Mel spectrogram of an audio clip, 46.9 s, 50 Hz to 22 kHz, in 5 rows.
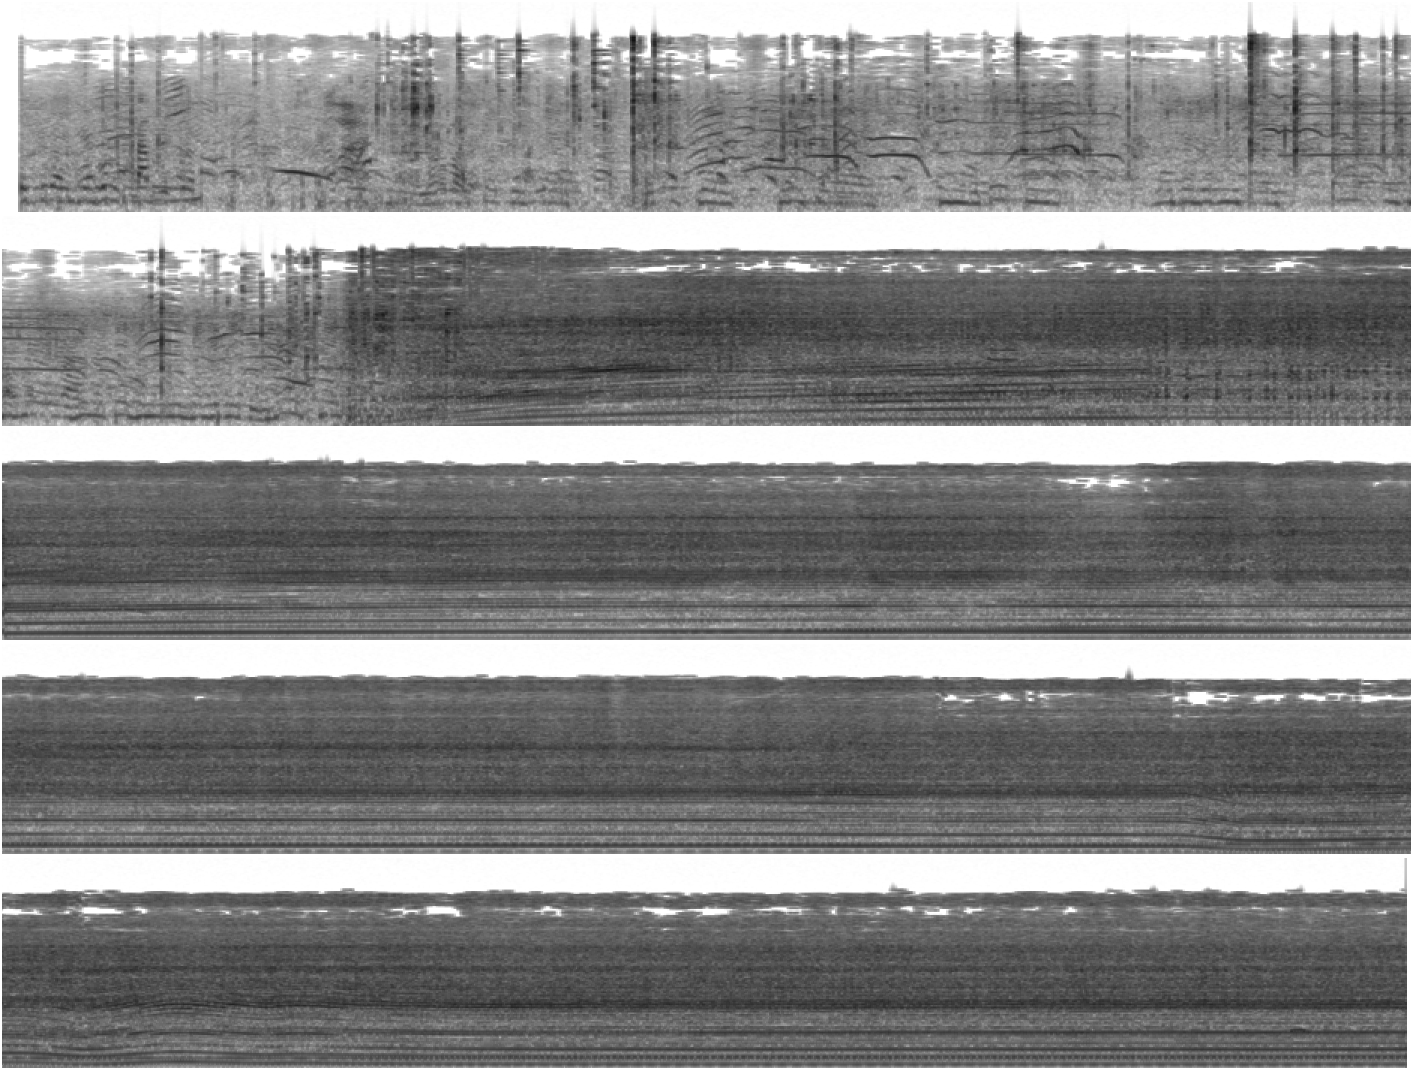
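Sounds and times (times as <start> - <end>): small petrol engine running at high revs: 11.3 - 46.9.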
